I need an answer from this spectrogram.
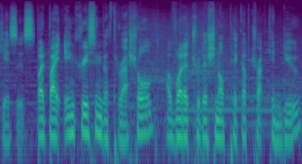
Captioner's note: vehicle revving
